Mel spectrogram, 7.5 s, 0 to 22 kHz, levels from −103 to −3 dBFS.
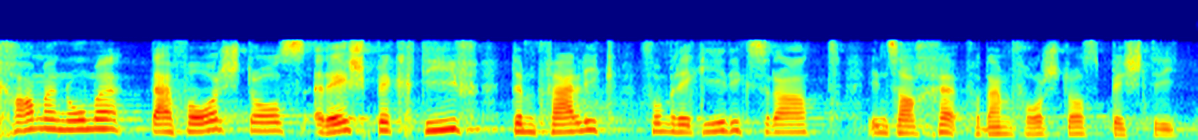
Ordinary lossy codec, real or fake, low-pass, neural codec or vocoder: none; real; 7.2 kHz; none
